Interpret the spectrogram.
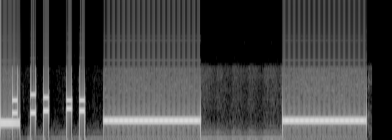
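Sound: telephone dialing and ringing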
